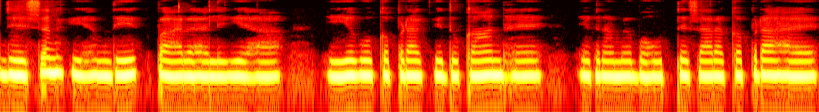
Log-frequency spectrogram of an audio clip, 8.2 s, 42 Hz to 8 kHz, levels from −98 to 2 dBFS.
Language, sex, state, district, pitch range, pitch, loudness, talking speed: Hindi, female, Bihar, Katihar, 225-235 Hz, 230 Hz, -12 LUFS, 140 wpm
